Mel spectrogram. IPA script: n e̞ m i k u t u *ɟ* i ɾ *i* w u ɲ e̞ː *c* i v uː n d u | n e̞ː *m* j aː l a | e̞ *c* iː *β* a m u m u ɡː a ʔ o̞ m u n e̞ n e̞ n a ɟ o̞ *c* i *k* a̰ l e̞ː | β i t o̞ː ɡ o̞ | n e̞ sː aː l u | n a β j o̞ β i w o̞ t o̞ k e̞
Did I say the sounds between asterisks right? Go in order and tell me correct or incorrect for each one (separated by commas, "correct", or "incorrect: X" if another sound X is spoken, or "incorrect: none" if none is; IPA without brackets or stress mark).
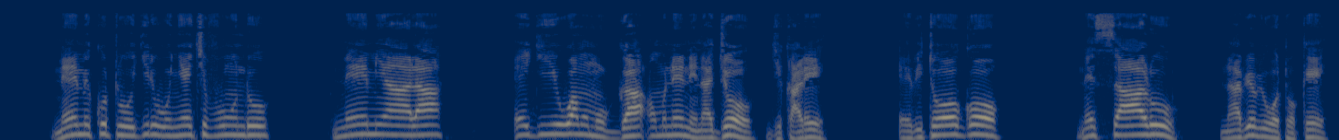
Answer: correct, correct, correct, correct, incorrect: ɟ, incorrect: w, incorrect: ɟ, correct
